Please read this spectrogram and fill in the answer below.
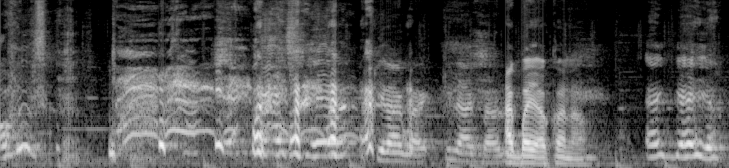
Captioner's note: laughs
